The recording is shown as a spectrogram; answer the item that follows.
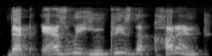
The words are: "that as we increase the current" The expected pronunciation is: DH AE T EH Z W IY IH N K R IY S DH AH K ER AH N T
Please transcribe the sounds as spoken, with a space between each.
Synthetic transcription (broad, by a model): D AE T EH Z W IY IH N K R IY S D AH K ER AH N T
